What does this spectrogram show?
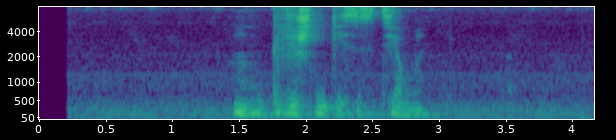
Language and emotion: Russian, neutral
